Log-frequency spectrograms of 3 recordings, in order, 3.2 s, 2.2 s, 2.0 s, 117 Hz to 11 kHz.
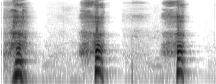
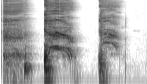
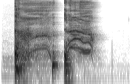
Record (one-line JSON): {"exhalation_length": "3.2 s", "exhalation_amplitude": 32768, "exhalation_signal_mean_std_ratio": 0.29, "three_cough_length": "2.2 s", "three_cough_amplitude": 28131, "three_cough_signal_mean_std_ratio": 0.52, "cough_length": "2.0 s", "cough_amplitude": 32767, "cough_signal_mean_std_ratio": 0.56, "survey_phase": "beta (2021-08-13 to 2022-03-07)", "age": "18-44", "gender": "Female", "wearing_mask": "No", "symptom_runny_or_blocked_nose": true, "symptom_fatigue": true, "symptom_headache": true, "symptom_other": true, "symptom_onset": "3 days", "smoker_status": "Never smoked", "respiratory_condition_asthma": false, "respiratory_condition_other": false, "recruitment_source": "Test and Trace", "submission_delay": "1 day", "covid_test_result": "Positive", "covid_test_method": "RT-qPCR", "covid_ct_value": 11.9, "covid_ct_gene": "ORF1ab gene", "covid_ct_mean": 12.2, "covid_viral_load": "96000000 copies/ml", "covid_viral_load_category": "High viral load (>1M copies/ml)"}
